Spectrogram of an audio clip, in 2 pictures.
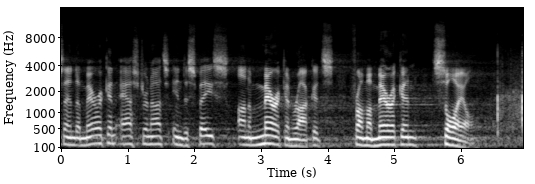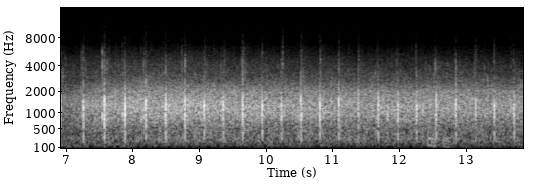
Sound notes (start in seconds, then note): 6.5 applause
